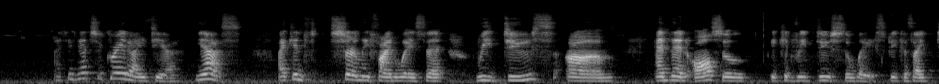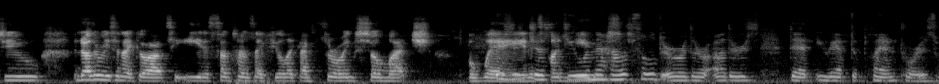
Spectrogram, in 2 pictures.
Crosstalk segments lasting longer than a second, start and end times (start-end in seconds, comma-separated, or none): 14.3-15.6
